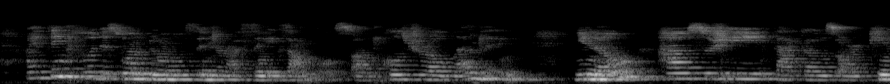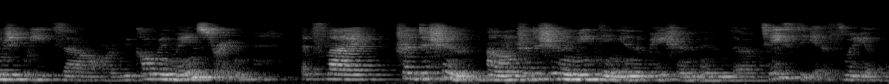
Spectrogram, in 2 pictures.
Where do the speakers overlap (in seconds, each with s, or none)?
none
